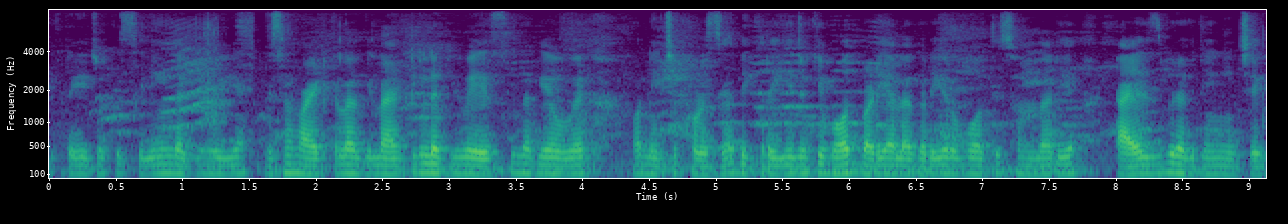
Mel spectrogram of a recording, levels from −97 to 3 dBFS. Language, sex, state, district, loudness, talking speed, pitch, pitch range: Hindi, male, Jharkhand, Sahebganj, -31 LUFS, 300 wpm, 105 Hz, 100-110 Hz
